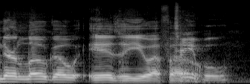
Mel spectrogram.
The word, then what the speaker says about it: ufotable: So, everyone, like, it's always pronounced as ufotable, but I heard a Japanese interview about the movie, like, a while back, and both the interviewer and the person from the studio were saying UFO table.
